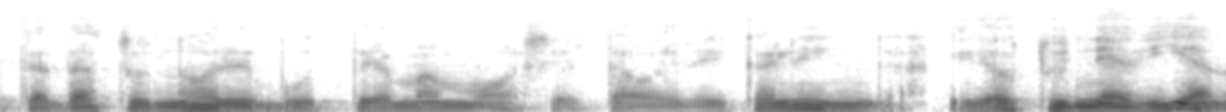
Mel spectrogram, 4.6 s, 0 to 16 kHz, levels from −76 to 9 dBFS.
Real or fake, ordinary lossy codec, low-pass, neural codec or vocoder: real; Opus, 16 kbps; 10.8 kHz; none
